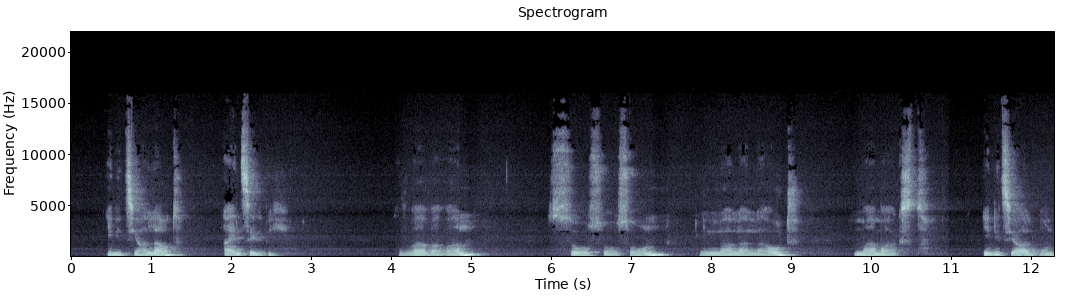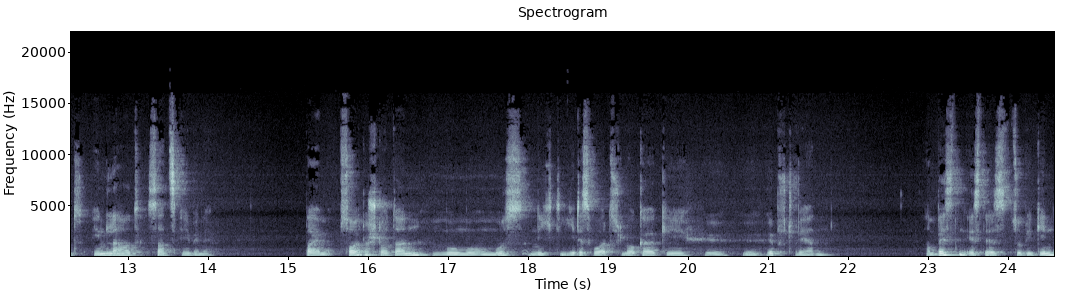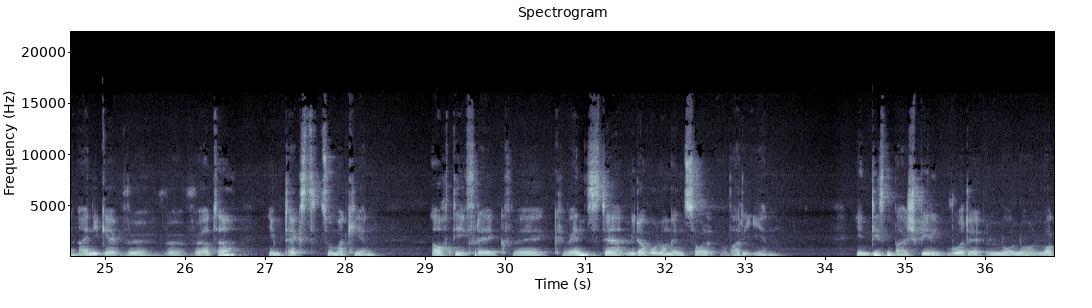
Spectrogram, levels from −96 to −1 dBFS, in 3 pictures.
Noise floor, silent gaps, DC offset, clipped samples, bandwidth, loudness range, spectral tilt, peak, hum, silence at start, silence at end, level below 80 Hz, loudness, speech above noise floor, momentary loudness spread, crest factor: -61 dBFS; none; under 0.1%; under 0.1%; 16 kHz; 5 LU; -4.5 dB/octave; 0 dBFS; none; 0.45 s; 0 s; -70 dBFS; -22 LUFS; 40 dB; 11 LU; 22 dB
